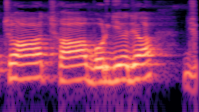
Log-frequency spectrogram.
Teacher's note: চ বর্গের প্রতিটি বর্ণকে বলা হয় তালব্য বর্ণ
